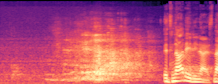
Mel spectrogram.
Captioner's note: laughter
